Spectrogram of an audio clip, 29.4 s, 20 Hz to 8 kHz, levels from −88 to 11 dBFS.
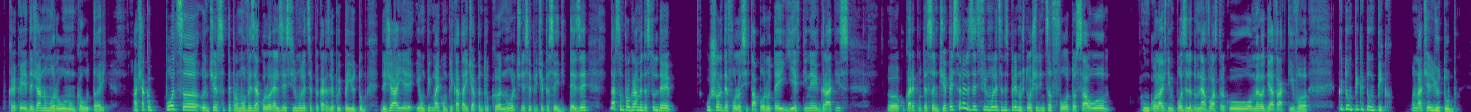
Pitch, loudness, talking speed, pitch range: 160 Hz, -14 LUFS, 175 wpm, 150-175 Hz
